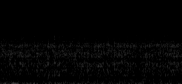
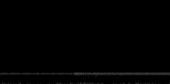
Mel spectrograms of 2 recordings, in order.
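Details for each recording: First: Graetz Super 171W tube radio, first power-up through a lamp limiter at about 750 mA and 251 V B+: a faint, steady hiss from the speaker with no hum. The cause is not yet traced. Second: Graetz Super 171W tube radio, 500 Hz signal-generator tone fed to the output transformer primary at EL84 pin 7: clean steady tone from the speaker, no buzz or distortion; output transformer fine.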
